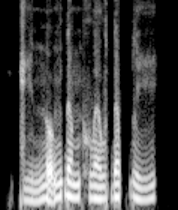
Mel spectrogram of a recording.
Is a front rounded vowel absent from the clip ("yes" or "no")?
yes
